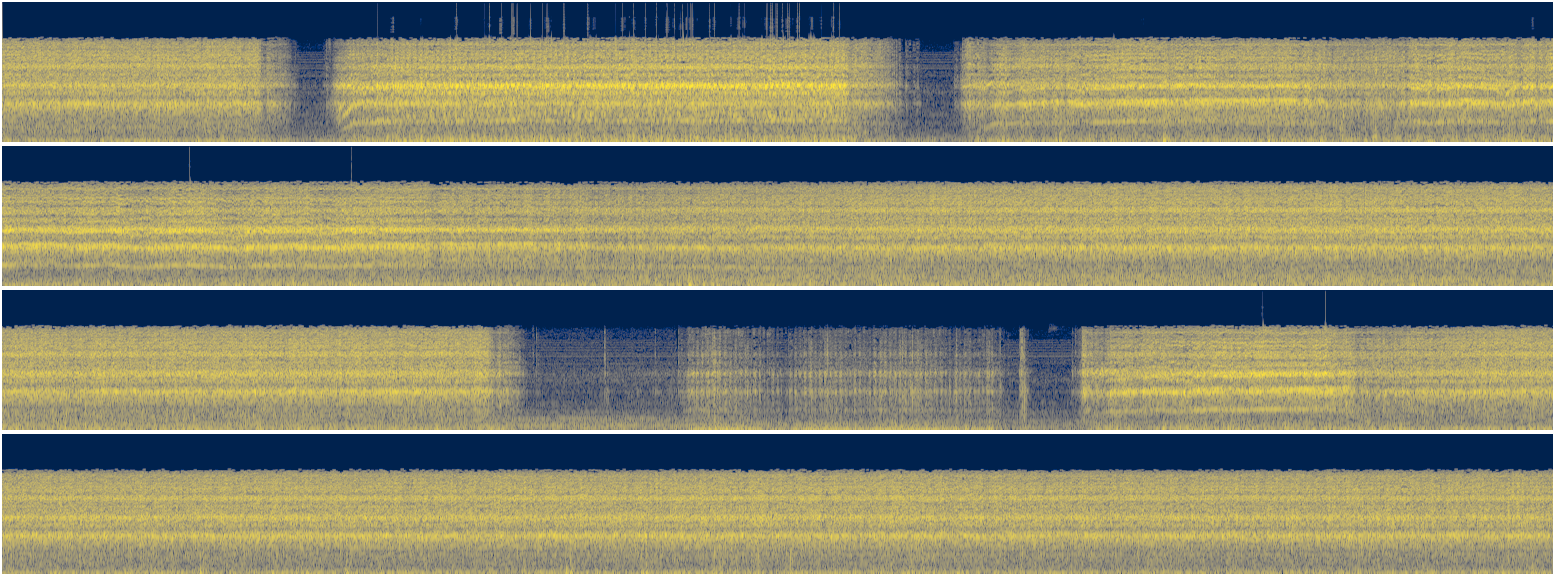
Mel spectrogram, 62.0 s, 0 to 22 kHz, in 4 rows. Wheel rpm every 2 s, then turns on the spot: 160, 100, 150, 160, 80, 150, 160, 160, 160, 160, 160, 160, 160, 160, 160, 160, 160, 160, 20, 10, 20, 140, 160, 160, 160, 160, 160, 160, 160, 160, 160.
38-40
